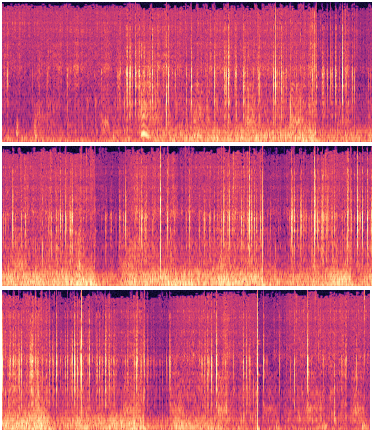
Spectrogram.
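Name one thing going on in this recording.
A motorcycle engine rumbles and revs unevenly.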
